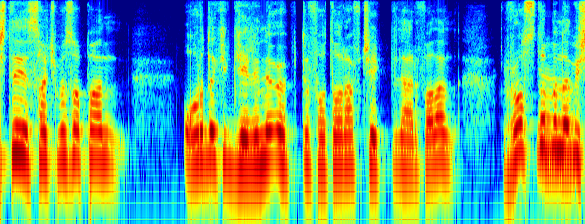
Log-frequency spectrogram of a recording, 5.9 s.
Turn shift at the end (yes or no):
no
